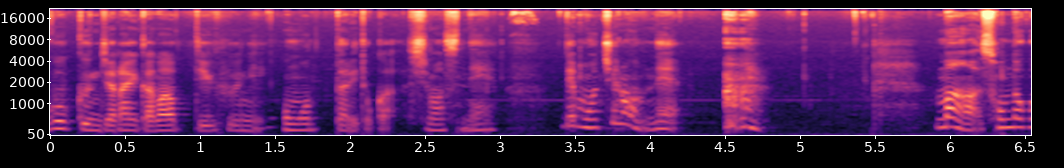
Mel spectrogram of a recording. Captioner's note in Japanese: 咳払い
